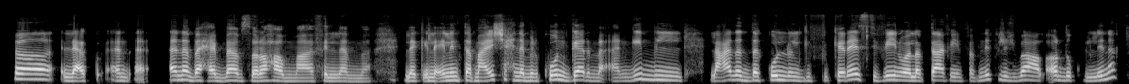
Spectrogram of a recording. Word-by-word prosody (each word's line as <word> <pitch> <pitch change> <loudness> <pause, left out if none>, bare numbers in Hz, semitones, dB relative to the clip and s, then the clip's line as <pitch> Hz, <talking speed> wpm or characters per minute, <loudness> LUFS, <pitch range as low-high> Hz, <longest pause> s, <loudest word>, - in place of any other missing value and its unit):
آه 240 -2 +6
لأ، 170 -1 +4
ك 165 - -7 0.2
أنا 175 -1 -2 0.4
أنا 210 +1 +4
باحبها 180 -1 +2
بصراحة 170 +1 +2
مع 155 0 -2
في 155 - -13
اللمّة، 145 -2 -5 0.3
لكن 165 -1 -1
لإن 170 +2 +2
أنت 190 0 +1
معلش 175 +5 +2
إحنا 190 -2 0
بنكون 180 +4 0
جرمق، 180 -4 0
هنجيب 165 +10 -4
ل 195 -4 -2 0.3
لعدد 205 -2 +1
ده 185 - +3
كله 195 +1 +1
لج 175 -1 -6
في 175 0 -16
كراسي 200 0 +1
فين 205 +3 +1
والّا 180 -2 +3
بتاع 190 +2 +1
فين، 175 -2 -9
فبنفرش 190 +3 -7
بقى 205 +5 0
على 185 - +1
الأرض 195 -2 -1
كُلّنا 190 - -4
180 Hz, 180 wpm, -15 LUFS, 170-205 Hz, 0.4 s, آه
